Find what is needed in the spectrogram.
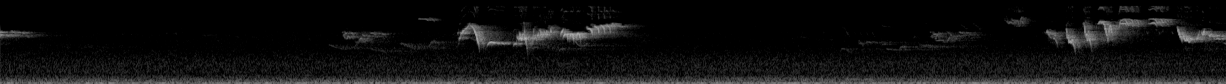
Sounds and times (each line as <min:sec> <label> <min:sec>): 0:03.3 Blackbirds 0:06.5
0:07.8 Blackbirds 0:12.2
